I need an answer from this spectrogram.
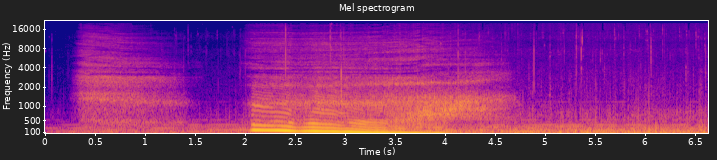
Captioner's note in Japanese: あくび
